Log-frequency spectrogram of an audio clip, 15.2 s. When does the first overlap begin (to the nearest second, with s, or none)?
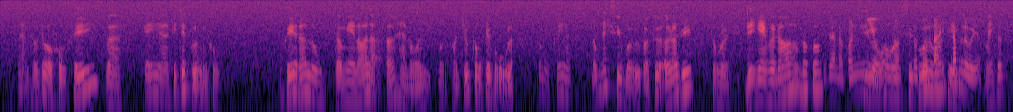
13 s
